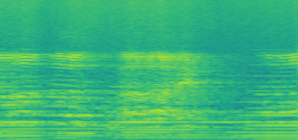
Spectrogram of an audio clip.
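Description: A hymn sung by a choir with steady held notes in the accompaniment underneath.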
